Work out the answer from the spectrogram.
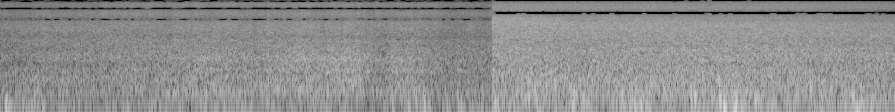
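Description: Heavy hurricane rain and gusting wind, a steady rushing noise that grows suddenly louder about five seconds in.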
